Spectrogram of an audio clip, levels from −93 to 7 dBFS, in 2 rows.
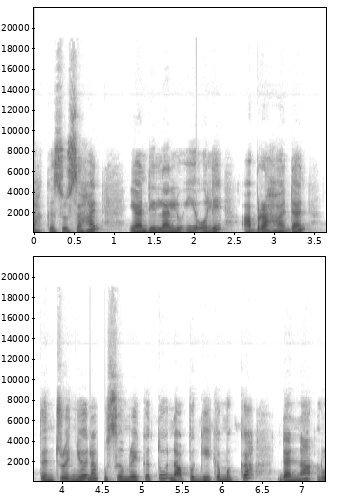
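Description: A corrupt FLAC frame runs from 2.02 to 2.20 s: flipped bits went past an unchecked checksum, so the predictor rebuilt the speech from wrong values across what sounds like two frames, producing an error peaking at about -20 dBFS until clean decoding resumes.

Compressed frames skipped at 4.34 to 4.53 s, between "dan tenteranya" and "mereka tu nak pergi": whole frames never reached playback, so the speech jumps ahead by roughly 400 ms, and the lossless frames join with a hard click.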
